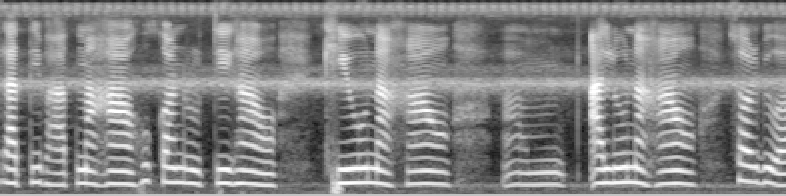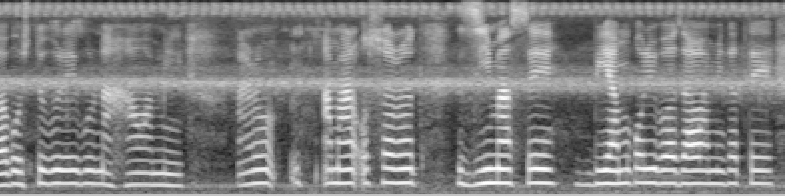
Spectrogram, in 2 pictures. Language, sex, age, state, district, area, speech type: Assamese, female, 45-60, Assam, Darrang, rural, spontaneous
